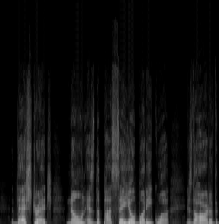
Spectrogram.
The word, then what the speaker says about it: Paseo Boricua: beautiful well done uh paseo boricua it's pronounced paseo yes or the puerto rican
